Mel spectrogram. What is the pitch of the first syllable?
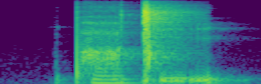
high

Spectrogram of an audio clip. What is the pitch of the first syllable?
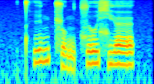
high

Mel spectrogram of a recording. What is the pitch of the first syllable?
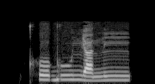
high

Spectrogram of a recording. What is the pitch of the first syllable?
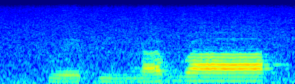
low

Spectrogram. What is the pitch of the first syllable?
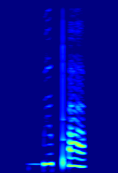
high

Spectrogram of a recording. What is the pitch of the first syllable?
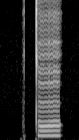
high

